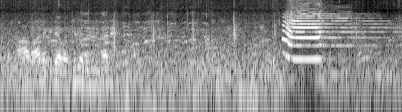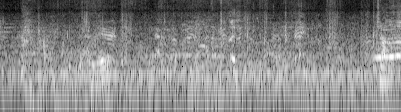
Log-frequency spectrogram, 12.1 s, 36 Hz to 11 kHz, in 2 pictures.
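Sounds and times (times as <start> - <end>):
air horn blast: 4.2 - 6.3.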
